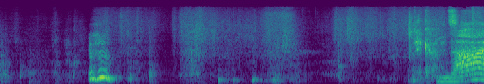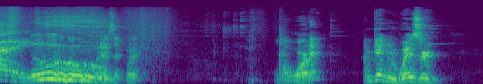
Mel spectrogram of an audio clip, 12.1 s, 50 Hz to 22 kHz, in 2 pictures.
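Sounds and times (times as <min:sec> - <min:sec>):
packaging rustling and crinkling: 0:00.0 - 0:08.4.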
